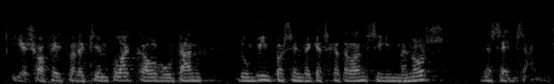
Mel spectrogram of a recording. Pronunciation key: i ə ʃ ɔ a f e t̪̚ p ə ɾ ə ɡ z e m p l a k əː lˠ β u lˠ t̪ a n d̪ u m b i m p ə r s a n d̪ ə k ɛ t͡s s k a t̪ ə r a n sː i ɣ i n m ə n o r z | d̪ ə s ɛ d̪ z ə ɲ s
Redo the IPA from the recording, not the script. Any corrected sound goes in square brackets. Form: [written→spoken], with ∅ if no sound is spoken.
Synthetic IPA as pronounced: i ə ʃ ɔ a f e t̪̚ p ə ɾ ə ɡ z e m p l [a→ə] k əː lˠ β u lˠ t̪ a n d̪ u m b i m p ə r s [a→e] n d̪ ə k ɛ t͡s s k [a→ə] t̪ ə [r→l] a n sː i ɣ i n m ə n o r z | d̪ ə s ɛ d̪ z [ə→a] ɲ s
